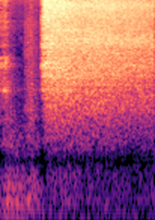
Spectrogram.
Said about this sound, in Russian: Маэстро, прошу вас в наш небесный поезд. Пора кончать с этим. Давайте выпустим пар.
